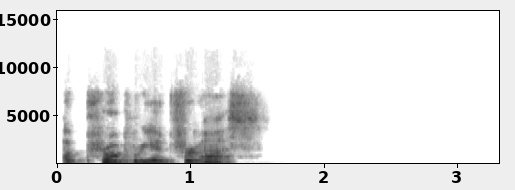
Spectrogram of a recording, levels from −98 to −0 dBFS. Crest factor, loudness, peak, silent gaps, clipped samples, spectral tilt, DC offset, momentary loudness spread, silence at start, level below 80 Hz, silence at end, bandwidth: 20 dB; -25 LUFS; -6 dBFS; none; under 0.1%; -5 dB/octave; under 0.1%; 10 LU; 0.05 s; -72 dBFS; 1.8 s; 8.2 kHz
